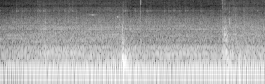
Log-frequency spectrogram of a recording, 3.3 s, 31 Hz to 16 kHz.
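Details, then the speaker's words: VAZ power window with voltage booster to about 18 V: steady motor hum and brief thump at the end, glass moving quickly and smoothly, no binding. "очень круто очень круто прям по кайфу отпускать и поднимать стекло потрясающе"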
